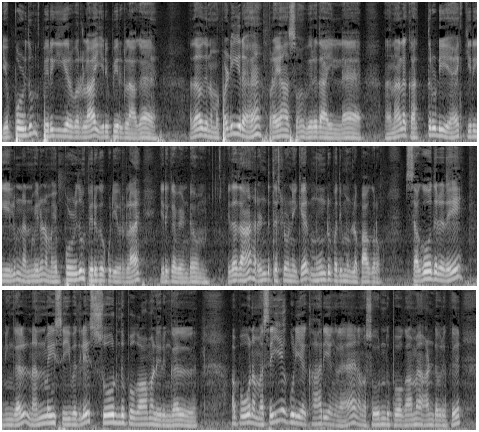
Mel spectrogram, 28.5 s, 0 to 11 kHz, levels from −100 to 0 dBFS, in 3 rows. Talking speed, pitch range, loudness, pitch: 80 wpm, 115-150 Hz, -26 LUFS, 130 Hz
